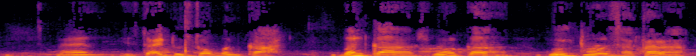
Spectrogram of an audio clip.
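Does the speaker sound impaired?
Yes: speech loss after head injury; speech lost after accident.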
